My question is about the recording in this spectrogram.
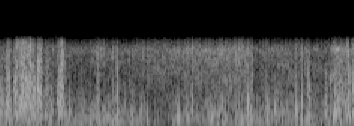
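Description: Wind buffeting the microphone on a sailing boat, a rough, uneven rushing noise that dips briefly about a second in.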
